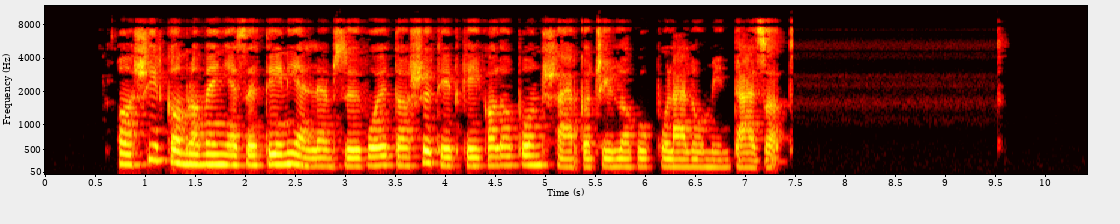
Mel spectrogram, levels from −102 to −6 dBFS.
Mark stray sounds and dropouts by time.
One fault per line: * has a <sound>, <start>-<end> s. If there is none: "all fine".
all fine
